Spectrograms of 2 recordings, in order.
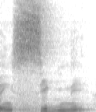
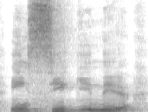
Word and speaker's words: insigne: E aqui nós temos isso, ó, esse aqui, que teríamos que dizer pela norma culta, insigne, mas quando pronunciamos, a gente vai acrescentar um som e falar algo parecido com isso aqui, ó, insigne.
